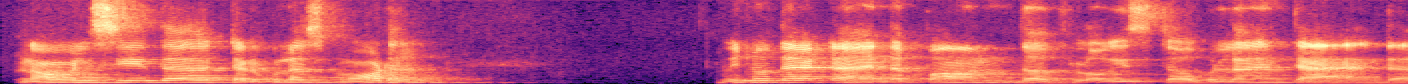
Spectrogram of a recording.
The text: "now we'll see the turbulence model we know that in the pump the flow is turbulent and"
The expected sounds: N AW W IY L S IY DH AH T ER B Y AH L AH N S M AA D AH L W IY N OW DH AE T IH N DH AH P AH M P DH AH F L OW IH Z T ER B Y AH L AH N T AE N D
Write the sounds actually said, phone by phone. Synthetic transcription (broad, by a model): N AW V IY L S IY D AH T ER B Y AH L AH S M AA D AH L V IY N OW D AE T IH N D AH P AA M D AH F L OW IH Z T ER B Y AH L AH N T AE N D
